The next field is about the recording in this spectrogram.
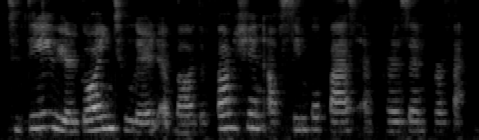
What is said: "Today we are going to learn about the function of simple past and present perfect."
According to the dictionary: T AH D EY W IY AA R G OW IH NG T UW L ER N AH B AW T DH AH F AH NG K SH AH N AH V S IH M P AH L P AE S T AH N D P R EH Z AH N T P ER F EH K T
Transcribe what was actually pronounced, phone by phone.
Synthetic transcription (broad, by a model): T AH D EY W IY AA R G OW IH NG T UW L ER N AH B AW T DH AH F AH NG K SH AH N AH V S IH M P AH L P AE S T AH N P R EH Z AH N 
